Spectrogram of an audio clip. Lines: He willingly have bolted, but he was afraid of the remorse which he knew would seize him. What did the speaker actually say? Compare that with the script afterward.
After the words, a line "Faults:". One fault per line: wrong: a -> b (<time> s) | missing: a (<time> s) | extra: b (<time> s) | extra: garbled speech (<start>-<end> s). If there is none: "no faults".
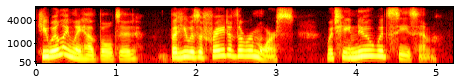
He willingly have bolted, but he was afraid of the remorse which he knew would seize him.
Faults:
no faults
